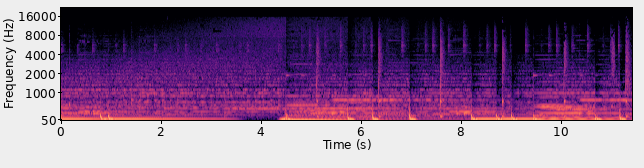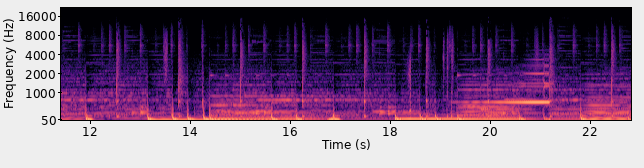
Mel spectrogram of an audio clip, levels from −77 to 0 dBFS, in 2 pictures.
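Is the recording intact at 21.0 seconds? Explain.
No, 21.0 s sits inside a loudspeaker feedback squeal running from 19.19 to 21.22 s. The mic is catching its own speaker and the loop gain tops one at 665 Hz, so that tone swells over about a second and a half into a squeal riding a few dB above everything else.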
